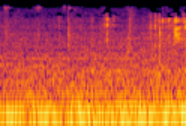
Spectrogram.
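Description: Car cruising on the road toward Calgary from a camping stop in Waterton, Alberta; a steady, loud low rumble of engine and tyre noise fills the cabin throughout, with no talking.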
